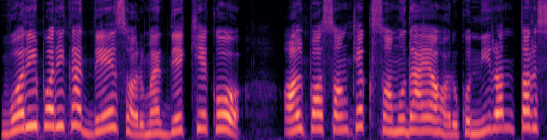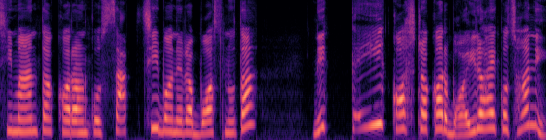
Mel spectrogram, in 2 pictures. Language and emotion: Nepali, angry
